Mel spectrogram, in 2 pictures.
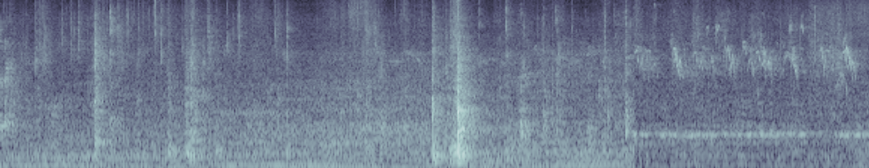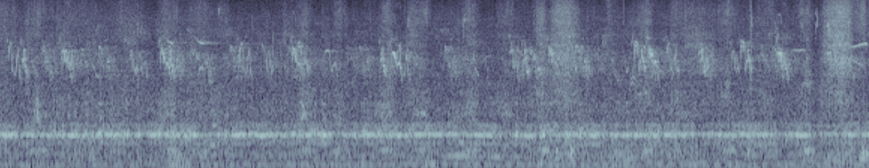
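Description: Small birds chirping in quick, high, repeated calls over a steady faint hum, after a quiet stretch of room tone with a sharp click about four and a half seconds in.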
